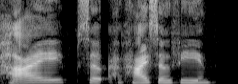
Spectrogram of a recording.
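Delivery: exaggerated, frosty, very slow, annoyed drawl. Retelling how a girl answered the speaker's hello, mock-annoyed greeting. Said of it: "she was annoyed with me for saying hello".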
